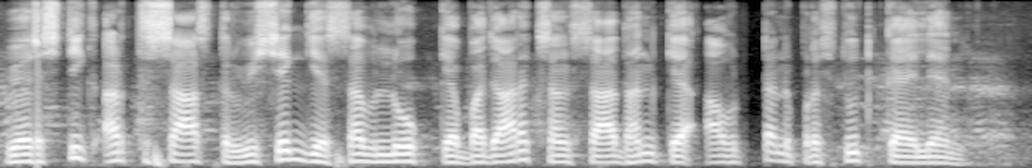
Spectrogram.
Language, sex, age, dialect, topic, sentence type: Maithili, male, 60-100, Southern/Standard, banking, statement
